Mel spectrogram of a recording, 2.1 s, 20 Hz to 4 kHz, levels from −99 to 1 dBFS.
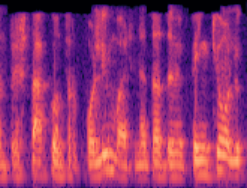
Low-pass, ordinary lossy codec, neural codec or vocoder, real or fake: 3.6 kHz; MP3, 32 kbps; none; real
